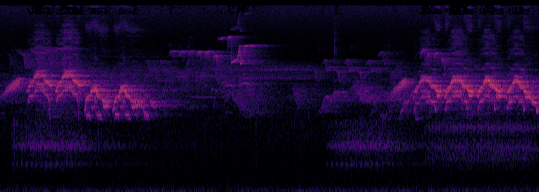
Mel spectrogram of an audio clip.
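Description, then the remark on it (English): A veery thrush sings its fluty, downward-spiraling song twice at dawn in a wet, shrubby forest clearing, each phrase bright, with fainter bird calls and soft forest ambience filling the pause between. “In a wet, shrubby clearing in the forest, I come upon a veery thrush, his magical downward spiraling flute song dominating the soundscape.”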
